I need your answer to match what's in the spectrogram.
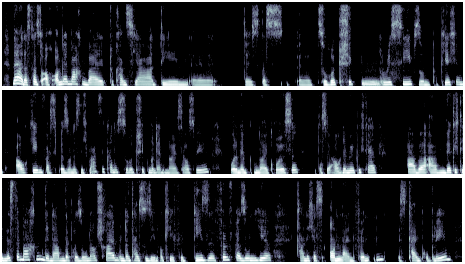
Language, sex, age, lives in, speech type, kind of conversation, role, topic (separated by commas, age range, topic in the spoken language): German, female, 25-29, Portugal, conversation, advice, advisor, Wie finde ich trotz Zeitmangel passende Kleidung und Geschenke?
